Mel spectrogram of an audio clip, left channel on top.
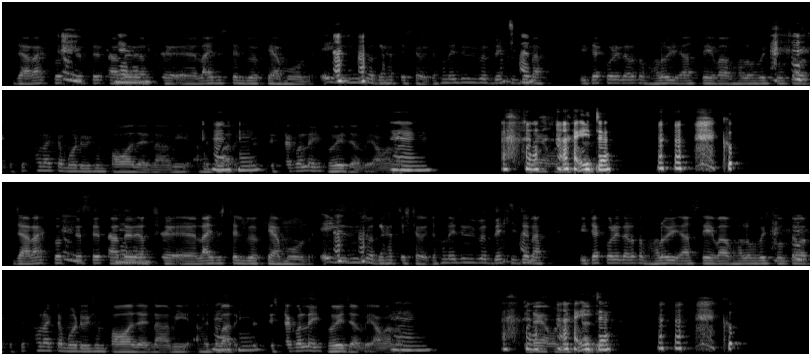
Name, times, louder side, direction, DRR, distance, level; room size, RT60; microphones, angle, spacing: voice 1, 0.1-5.4 5.8-8.1 8.4-10.4 10.7-12.1 13.3-14.1, right 3 dB, 85° right, 1.1 m, -42 dB
voice 2, 1.1-1.5 3.3-3.4 5.2-5.3 7.9-8.0 10.1-10.7 12.0-12.4 13.1-14.2 14.6-15.4, left 9 dB, 70° left, 0.3 m, -29 dB
8.9 x 5.9 x 3.0 m
head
